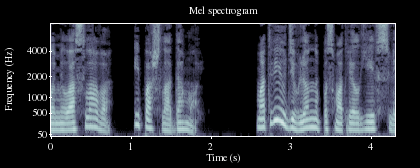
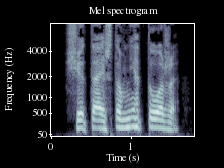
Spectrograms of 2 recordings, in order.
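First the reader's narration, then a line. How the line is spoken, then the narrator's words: Snort. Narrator (Russian): хмыкнул Матвей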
